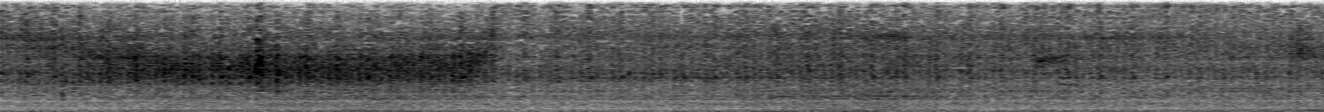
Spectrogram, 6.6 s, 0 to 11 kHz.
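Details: Toyota 2NZ-FE engine, previously noisy, after the oil strainer was cleaned; a steady, even idle with a constant low hum and no knocks, ticks or rattles. It sounds healthy.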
